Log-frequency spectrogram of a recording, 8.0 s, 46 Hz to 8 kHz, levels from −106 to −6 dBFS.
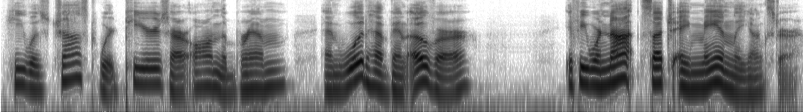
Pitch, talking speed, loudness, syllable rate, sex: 150 Hz, 165 wpm, -19 LUFS, 4.2 syllables/s, female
